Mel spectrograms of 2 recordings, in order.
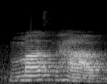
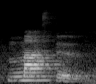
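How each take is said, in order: First: Have is said in full with its h. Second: Have is shortened to a weak schwa sound.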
